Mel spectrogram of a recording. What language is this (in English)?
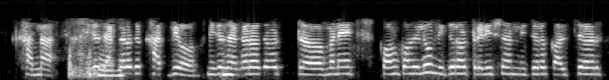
Odia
